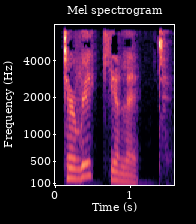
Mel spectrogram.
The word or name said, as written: turriculate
